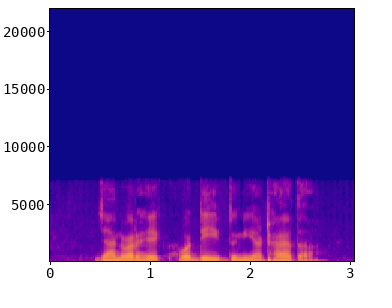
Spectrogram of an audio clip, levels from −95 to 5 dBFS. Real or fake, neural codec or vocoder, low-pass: fake; codec, 16 kHz, 2 kbps, X-Codec, HuBERT features, trained on LibriSpeech; 7.2 kHz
